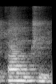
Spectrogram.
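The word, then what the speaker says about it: country: সেটাকে সাইলেন্ট পাবো ওকে যেমন এটা হচ্ছে কান্ট্রি কান্ট্রি মানে হচ্ছে সি ও ইউ এন টি আর ওয়াই এখানে ও সাইলেন্ট থাকছে শুধু ইউ এর উচ্চারণ আকার হচ্ছে কান্ট্রি অনুরূপভাবে এটা হচ্ছে ফে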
